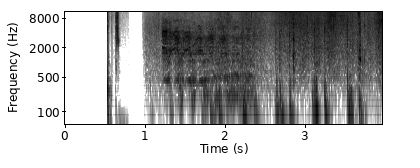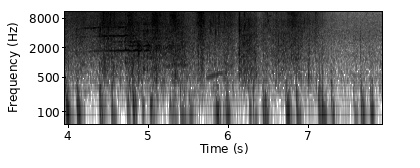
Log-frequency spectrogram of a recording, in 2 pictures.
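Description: A horse in Red Dead Redemption 2 whinnies once, then walks on with a steady, close clip-clop of hooves, each footfall distinct and evenly paced, the gait continuing throughout.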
